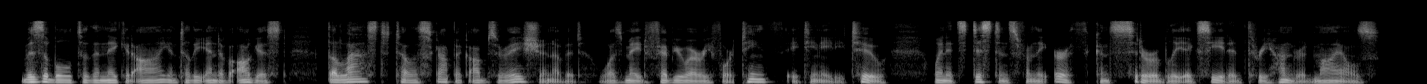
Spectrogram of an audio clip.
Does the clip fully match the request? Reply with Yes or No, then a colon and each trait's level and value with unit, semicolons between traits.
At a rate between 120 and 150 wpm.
Yes: slow, 135 wpm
